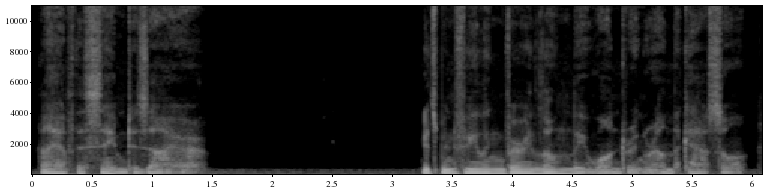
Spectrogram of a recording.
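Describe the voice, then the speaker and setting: A man playing a gentle, lonely, tormented vampire in an intimate ASMR roleplay, speaking softly and hesitantly in a breathy, brooding way, often near a whisper. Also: fairly low pitch. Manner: slow, hesitant, brooding, tender. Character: melancholy young male vampire, gentle, lonely, tormented, once human.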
